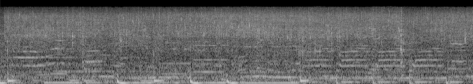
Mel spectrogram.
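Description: Food deep-frying in hot oil, a steady hissing sizzle, with background music with a beat underneath.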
